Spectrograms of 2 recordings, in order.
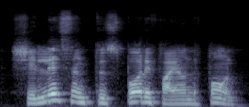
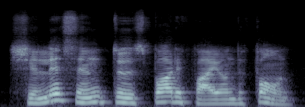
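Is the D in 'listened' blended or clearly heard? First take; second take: blended; blended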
